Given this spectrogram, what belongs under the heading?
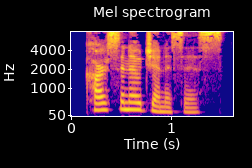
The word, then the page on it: carcinogenesis: American English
